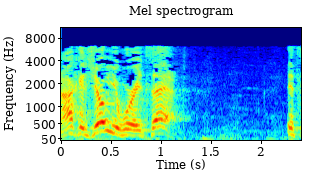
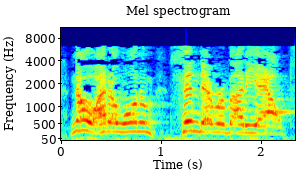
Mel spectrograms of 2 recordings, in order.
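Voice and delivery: loud, higher, angry demand; upset shout; 7 semitones higher, 7 dB louder than usual. Retold or imitated. The son, upset, ordering everybody out of the room. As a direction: bark them all out of the room. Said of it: "He gets all upset and says".

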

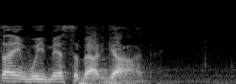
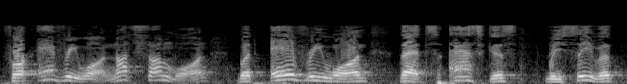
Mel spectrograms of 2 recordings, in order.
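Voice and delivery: King James reading to the congregation; scripture reading; 4 semitones higher than usual. Acted. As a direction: read the verses with weight. Reads Scripture aloud.

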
